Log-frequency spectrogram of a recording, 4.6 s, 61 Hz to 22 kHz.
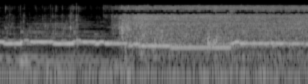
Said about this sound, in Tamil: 2 கப் வாட்டர் சேர்த்துக்கலாம்.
